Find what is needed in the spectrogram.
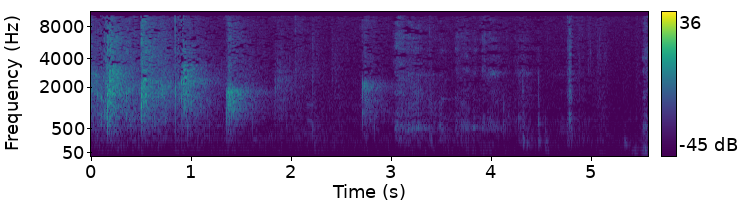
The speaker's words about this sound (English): Let's give him a round of applause for... Read it. You did really well. It's great.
